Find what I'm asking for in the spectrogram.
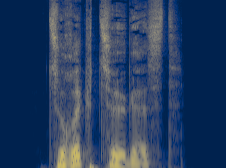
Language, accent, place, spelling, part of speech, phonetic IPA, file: German, Germany, Berlin, zurückzögest, verb, [t͡suˈʁʏkˌt͡søːɡəst], De-zurückzögest.ogg
- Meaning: second-person singular dependent subjunctive II of zurückziehen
